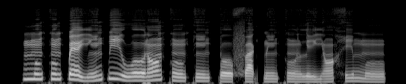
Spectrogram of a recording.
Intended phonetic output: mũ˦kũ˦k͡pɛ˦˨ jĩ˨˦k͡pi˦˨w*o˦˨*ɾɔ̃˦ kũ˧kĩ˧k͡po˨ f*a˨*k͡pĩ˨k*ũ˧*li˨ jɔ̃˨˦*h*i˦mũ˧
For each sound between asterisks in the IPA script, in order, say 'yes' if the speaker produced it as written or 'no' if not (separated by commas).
no, yes, no, yes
